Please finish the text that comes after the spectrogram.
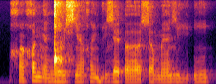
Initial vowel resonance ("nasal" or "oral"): nasal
